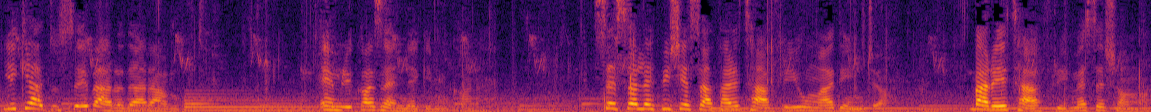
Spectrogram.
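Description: A woman's voice: on the high side, big pitch swings, pauses often. An actress playing a hurt young woman who answers her friend with sarcastic, cutting remarks. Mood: calm. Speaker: film character. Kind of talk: feature-film dialogue. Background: film score music.

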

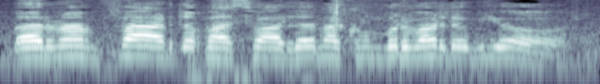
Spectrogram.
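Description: Rude, shouting thug chasing money, played by a man, high and pushy voice. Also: natural voice. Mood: angry. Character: aggressive man demanding money, bullying. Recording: noisy film soundtrack.

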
